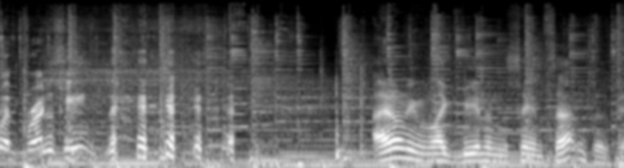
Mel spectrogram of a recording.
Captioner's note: laughing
